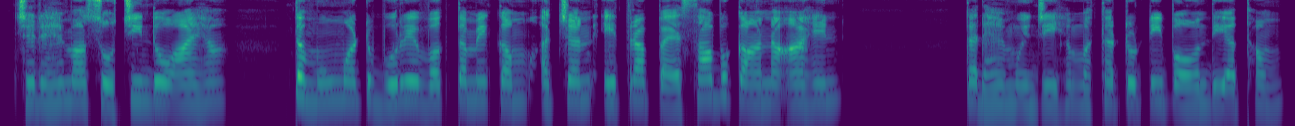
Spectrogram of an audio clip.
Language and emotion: Sindhi, sad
